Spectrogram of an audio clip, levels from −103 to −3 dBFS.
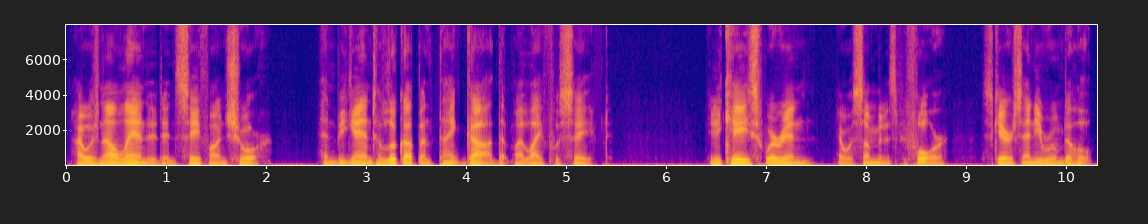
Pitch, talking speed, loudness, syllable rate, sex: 95 Hz, 205 wpm, -19 LUFS, 5.9 syllables/s, male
